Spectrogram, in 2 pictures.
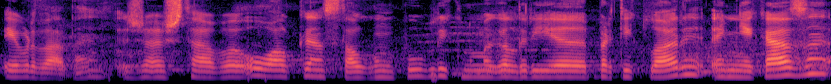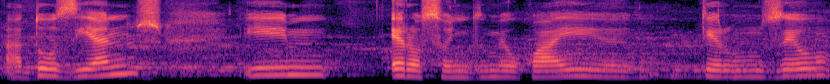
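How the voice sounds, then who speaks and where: A woman's medium-pitched voice with ordinary pitch variation at a fairly slow pace, over noticeable background noise. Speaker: radio collector, museum co-founder. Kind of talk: TV interview.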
